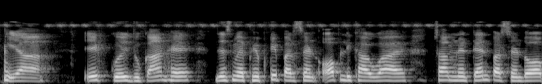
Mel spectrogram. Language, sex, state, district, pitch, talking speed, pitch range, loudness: Hindi, male, Jharkhand, Deoghar, 185 Hz, 190 wpm, 175-190 Hz, -16 LUFS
